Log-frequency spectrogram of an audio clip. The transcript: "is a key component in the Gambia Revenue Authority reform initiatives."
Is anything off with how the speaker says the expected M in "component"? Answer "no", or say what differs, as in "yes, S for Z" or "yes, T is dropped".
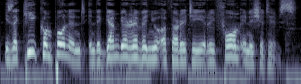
no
